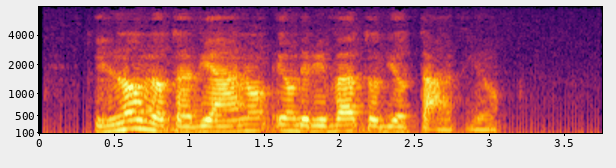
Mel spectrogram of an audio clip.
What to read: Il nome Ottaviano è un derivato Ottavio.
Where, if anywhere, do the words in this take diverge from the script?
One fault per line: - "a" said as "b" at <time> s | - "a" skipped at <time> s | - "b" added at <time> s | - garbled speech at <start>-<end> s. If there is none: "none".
- "di" added at 2.3 s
